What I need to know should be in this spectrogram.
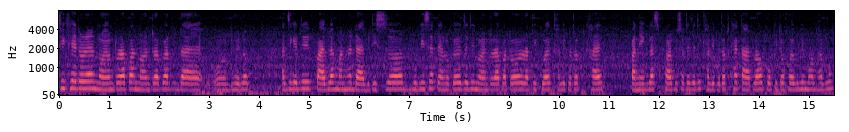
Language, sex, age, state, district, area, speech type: Assamese, female, 45-60, Assam, Golaghat, urban, spontaneous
